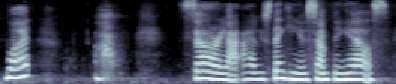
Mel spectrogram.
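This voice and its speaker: An actress playing a tender, trusting young woman in a 1950s radio drama, speaking softly and hesitantly. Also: high voice, steady tone, normal speed, dry recording, natural voice. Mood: hopeful. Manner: hesitant, earnest.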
